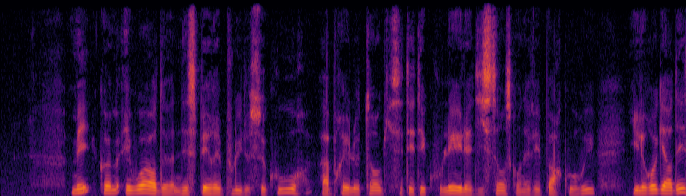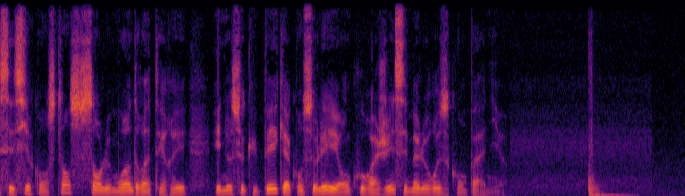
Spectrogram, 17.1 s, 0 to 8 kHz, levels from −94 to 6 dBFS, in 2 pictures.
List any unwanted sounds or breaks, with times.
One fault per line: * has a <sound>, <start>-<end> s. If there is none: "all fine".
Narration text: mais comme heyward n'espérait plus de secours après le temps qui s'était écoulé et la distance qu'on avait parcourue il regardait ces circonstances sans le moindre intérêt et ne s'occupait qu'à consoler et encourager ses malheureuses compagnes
* has a thud, 15.9-16.6 s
